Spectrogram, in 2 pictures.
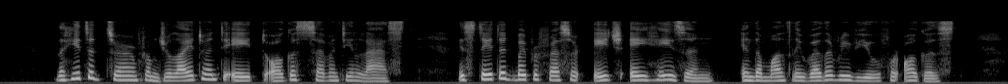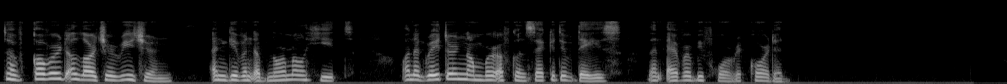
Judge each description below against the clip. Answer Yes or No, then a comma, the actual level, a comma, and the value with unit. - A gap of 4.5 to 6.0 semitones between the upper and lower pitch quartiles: No, average, 3.4 semitones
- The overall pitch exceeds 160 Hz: Yes, high, 190 Hz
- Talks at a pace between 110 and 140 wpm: Yes, slow, 135 wpm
